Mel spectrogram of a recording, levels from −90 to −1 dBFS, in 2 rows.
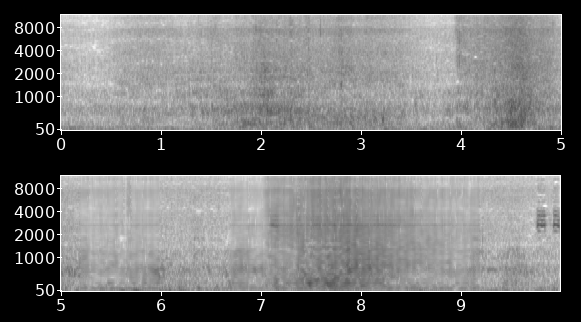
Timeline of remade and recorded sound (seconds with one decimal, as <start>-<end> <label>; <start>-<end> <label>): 0.0-5.2 recorded; 5.2-6.0 remade; 6.0-6.7 recorded; 6.7-9.2 remade; 9.2-10.0 recorded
